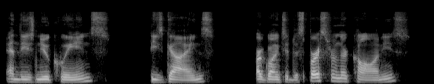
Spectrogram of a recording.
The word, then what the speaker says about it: gyne: then also new queens, which we call at this stage gynes. It's spelled Gyne, plural is Gynes, and those gynes are going to be next year's queens.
